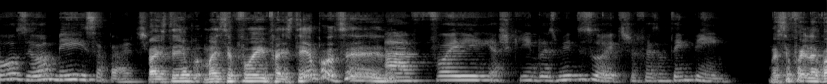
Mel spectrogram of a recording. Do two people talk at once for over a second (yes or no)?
no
